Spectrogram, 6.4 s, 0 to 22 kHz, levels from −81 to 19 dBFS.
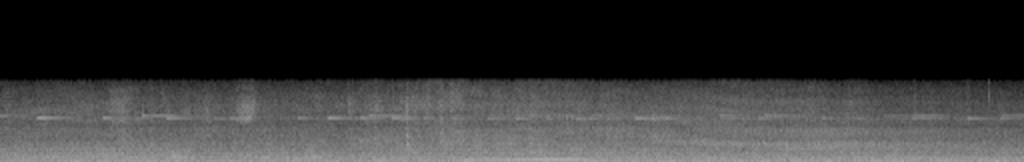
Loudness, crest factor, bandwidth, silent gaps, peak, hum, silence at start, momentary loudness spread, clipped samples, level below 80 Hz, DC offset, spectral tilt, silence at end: -19 LUFS; 14 dB; 11.5 kHz; none; -4 dBFS; none; 0 s; 3 LU; under 0.1%; -56 dBFS; under 0.1%; -3.5 dB/octave; 0 s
